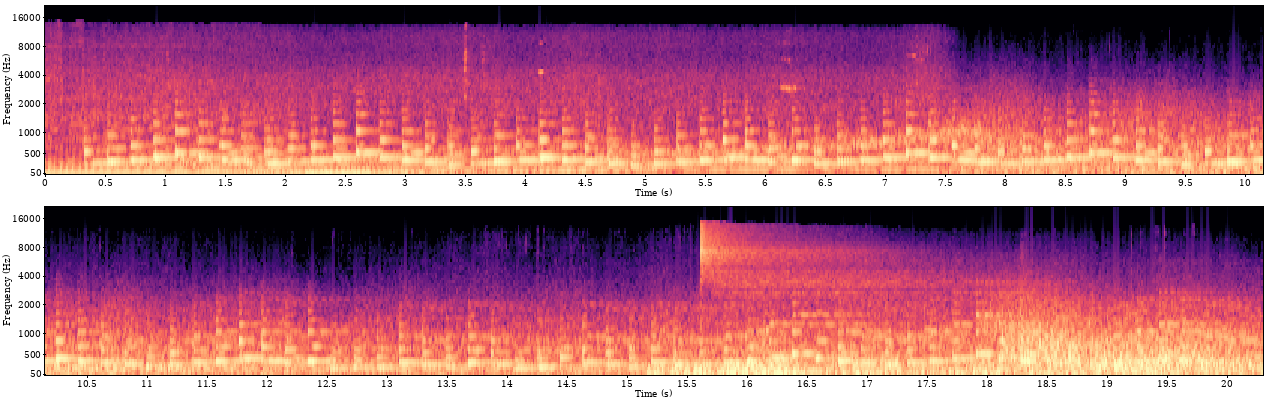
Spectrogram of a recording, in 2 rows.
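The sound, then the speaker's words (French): A deep, continuous roar like a rocket engine rumbles beneath shifting pitched tones, then surges louder and broader in the final seconds. No voices are heard. “3, 2, 1, ignition.”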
